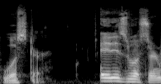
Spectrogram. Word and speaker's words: Worcester: uh if you're from out of town it's pronounced Worcester it is Worcester not Worchester just to just to be clear right because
